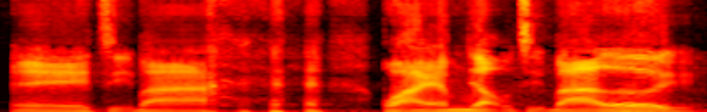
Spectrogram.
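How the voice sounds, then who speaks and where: A man's voice: lowish voice, slow pace, in a large hall. A man voicing a drunk scarred thug with slurred, drawling speech. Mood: drunken.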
